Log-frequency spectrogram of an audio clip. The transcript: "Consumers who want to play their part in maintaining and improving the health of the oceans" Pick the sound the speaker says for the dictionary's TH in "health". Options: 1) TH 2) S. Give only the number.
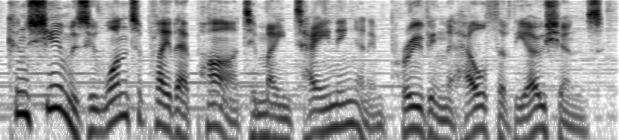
1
